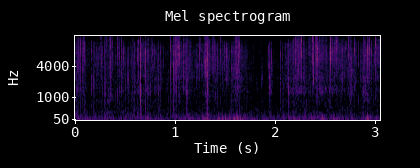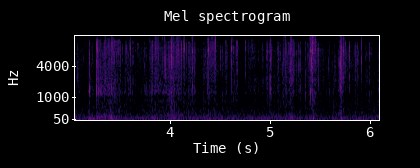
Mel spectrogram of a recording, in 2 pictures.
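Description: A folded stack of thin purple tissue paper is rubbed and scratched by flat hands and long nails. The result is a continuous stream of soft, bright crinkles with sharp crackling bursts throughout.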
